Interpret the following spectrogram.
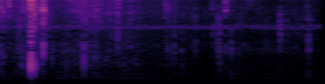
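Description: Eucalyptus leaves and twigs rustling and crackling as a branch is handled, with one sharp crackle about a quarter-second in and a few lighter ticks after it.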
